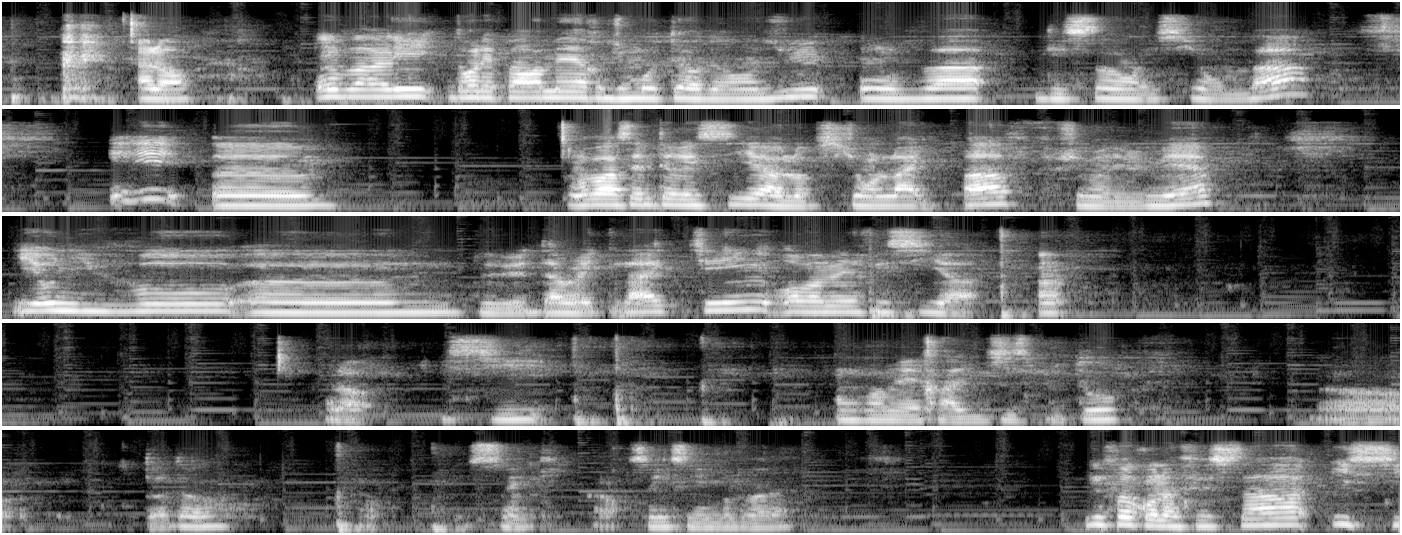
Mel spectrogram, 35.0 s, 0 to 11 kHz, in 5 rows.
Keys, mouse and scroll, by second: 18.9-20.6 drag, 20.6 scroll up 4, 21.6 scroll up 1, 23.2-26.5 drag, 28.7-31.4 drag, 31.4 scroll up 2, 32.8 scroll down 5, 33.5 shift+scroll up 6, 33.9 scroll down 1, 34.3 scroll up 2, 34.8 right click.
